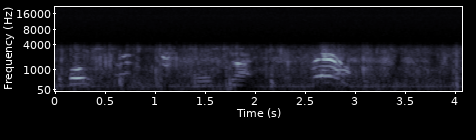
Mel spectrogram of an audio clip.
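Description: A few short, faint utterances of people's voices, the loudest a little before three seconds in.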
